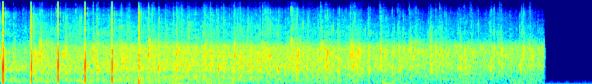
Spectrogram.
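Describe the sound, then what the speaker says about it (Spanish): Audience applause for two speakers at a debate on European economics and taxation, opening with a few sharp loud claps, then settling into steady moderate clapping from a crowd before cutting off abruptly. "Un aplauso para ellos."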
